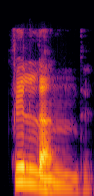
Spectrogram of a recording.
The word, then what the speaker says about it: Finland: Finland, L-A-N-D는 land라고 발음 안 하고 런드가 되겠습니다. 그래서 국가 이름에 들어간 L-A-N-D 다 런드라고 England가 아니고 England가 되겠습니다.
